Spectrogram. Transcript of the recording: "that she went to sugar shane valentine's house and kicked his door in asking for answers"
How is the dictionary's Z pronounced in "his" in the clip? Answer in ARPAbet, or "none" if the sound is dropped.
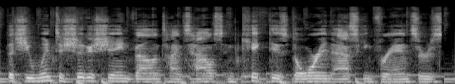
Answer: Z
